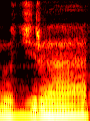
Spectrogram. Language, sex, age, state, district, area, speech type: Santali, female, 45-60, West Bengal, Purulia, rural, spontaneous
